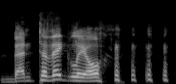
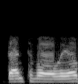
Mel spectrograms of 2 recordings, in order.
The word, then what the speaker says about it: Bentivoglio: in the shed biglio oh that pronunciation is a little off but I'll take it thanks for the intro it's bolio but I me bolio yeah perfect the g is silent the g is silent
